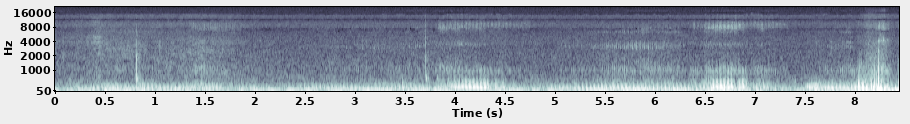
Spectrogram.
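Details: Snoring of a sleeping domestic cat: a soft, low rumble with several louder, rougher breaths toward the middle and end.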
